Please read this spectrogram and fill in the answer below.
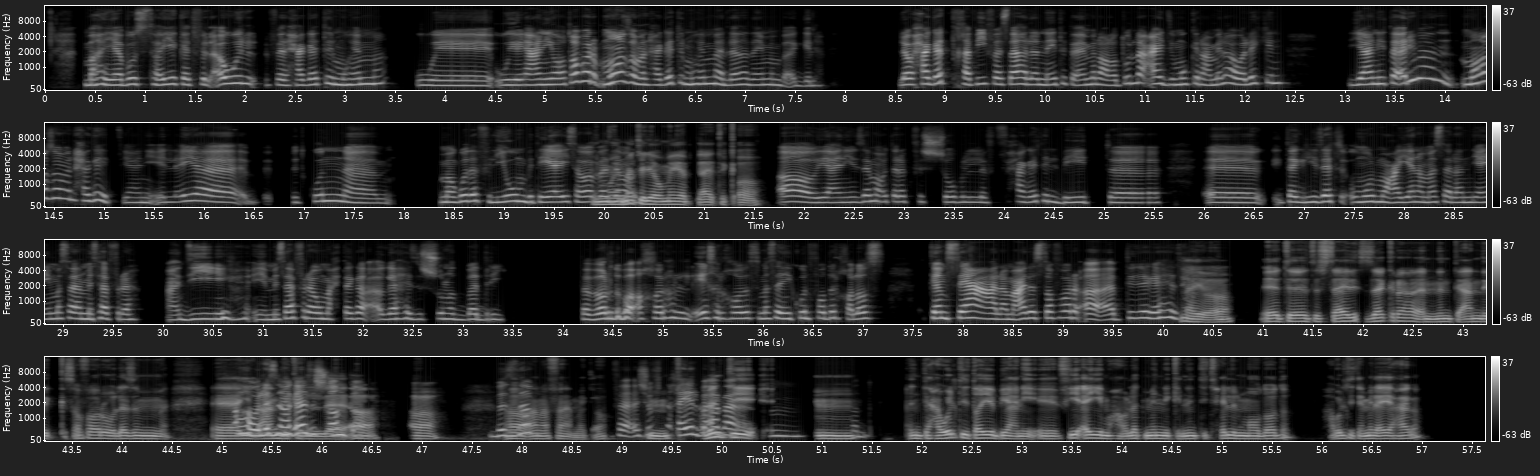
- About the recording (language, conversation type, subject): Arabic, advice, إيه اللي بيخليك تأجّل دايمًا الحاجات المهمة اللي لازم تتعمل؟
- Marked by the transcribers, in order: none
